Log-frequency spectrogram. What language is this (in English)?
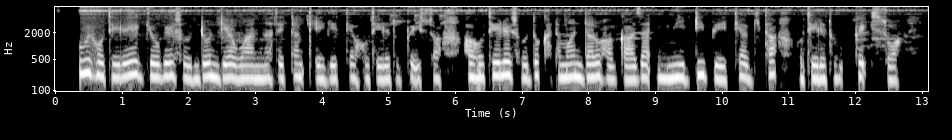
Wolaytta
